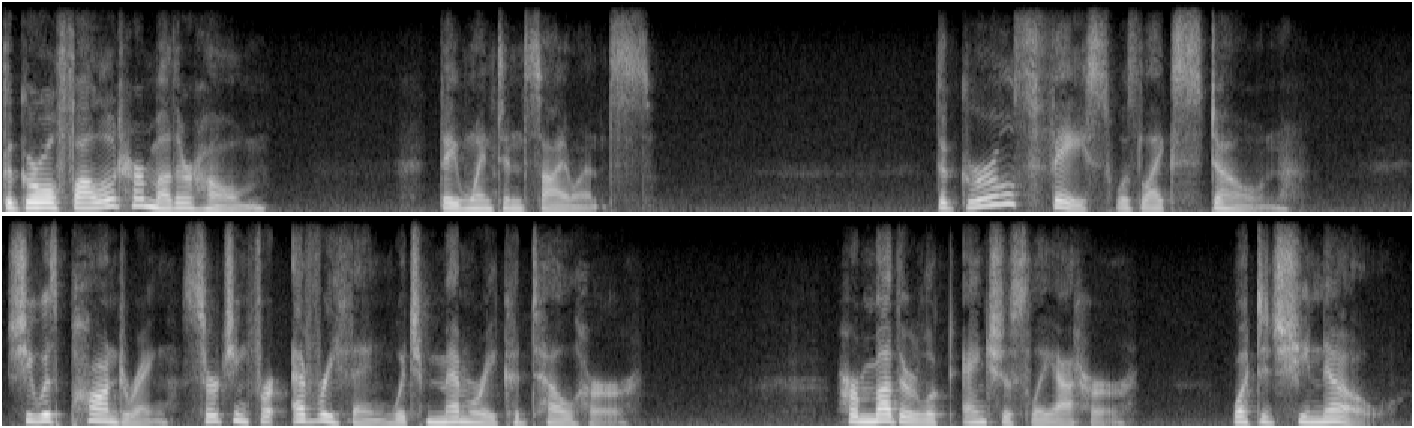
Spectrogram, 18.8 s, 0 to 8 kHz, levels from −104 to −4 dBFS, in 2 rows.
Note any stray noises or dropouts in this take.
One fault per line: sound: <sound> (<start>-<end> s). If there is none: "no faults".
no faults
